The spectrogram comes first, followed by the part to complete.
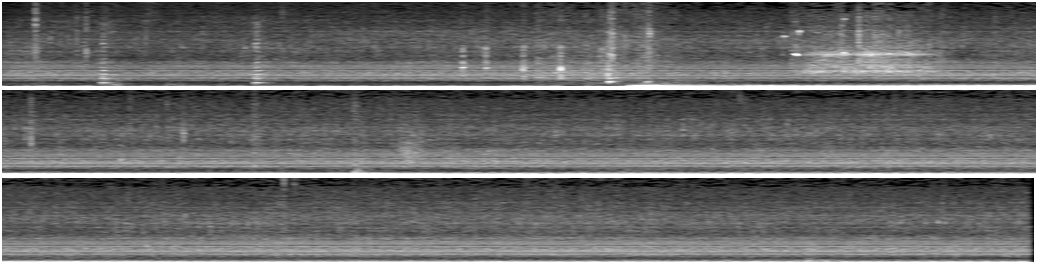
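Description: A low engine rumble starts suddenly about five seconds in and then runs steadily, after a few seconds of faint outdoor background.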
